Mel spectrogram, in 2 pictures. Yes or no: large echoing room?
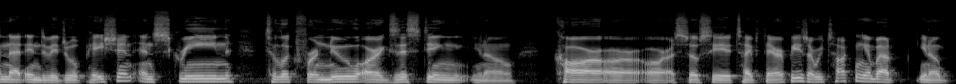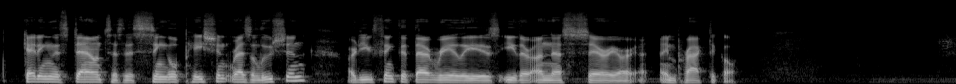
no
